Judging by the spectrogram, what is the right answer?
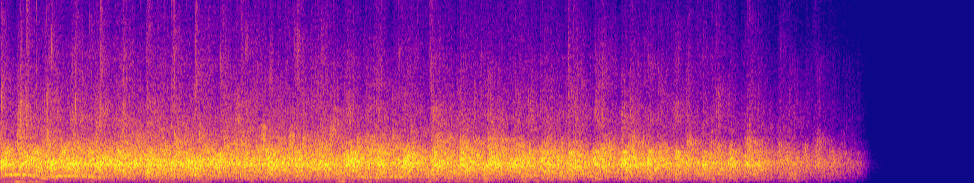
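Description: Audience applauding steadily. It tails off slightly and then cuts off suddenly near the end.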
